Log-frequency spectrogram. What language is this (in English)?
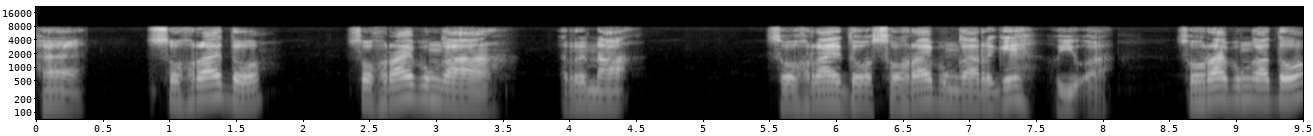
Santali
